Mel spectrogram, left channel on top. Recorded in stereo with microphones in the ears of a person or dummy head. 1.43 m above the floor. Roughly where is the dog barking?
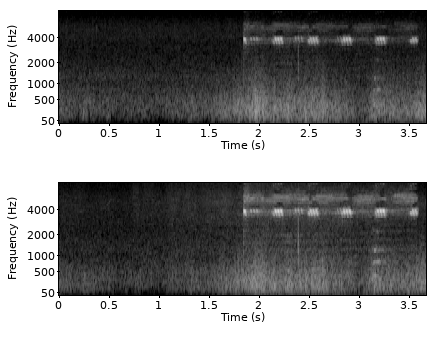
Right.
